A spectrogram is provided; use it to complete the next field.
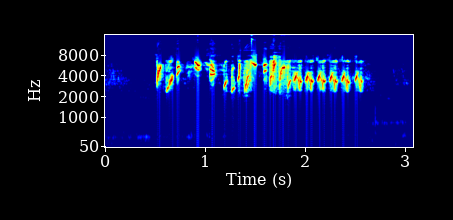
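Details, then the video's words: European goldfinch delivering khalwi-style wild song for training fledglings: about two seconds of quick, high liquid chirps that settle into an evenly repeated series of clipped twittering notes, with faint low sounds before and after. "الحسون الخلوي تغريد قوي صوت عالي خـــــــالي من الاخطاء"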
